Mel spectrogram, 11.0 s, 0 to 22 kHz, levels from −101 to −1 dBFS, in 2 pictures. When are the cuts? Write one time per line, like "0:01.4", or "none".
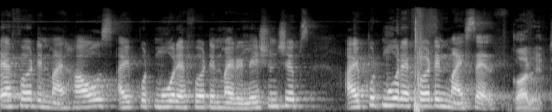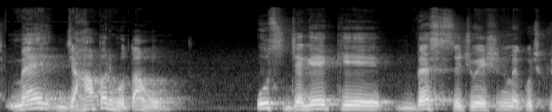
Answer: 0:05.6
